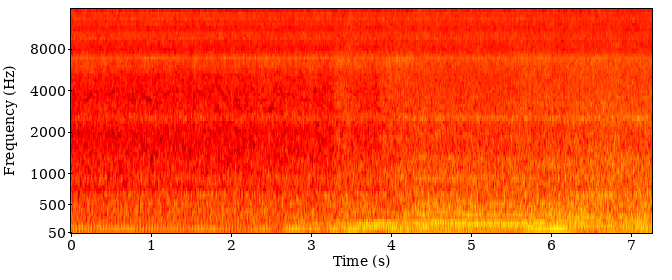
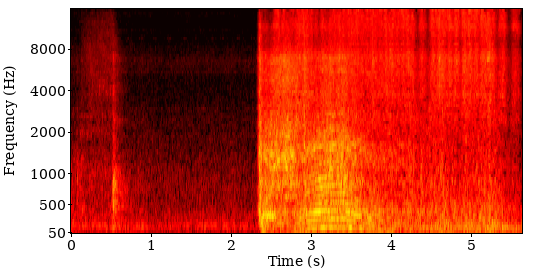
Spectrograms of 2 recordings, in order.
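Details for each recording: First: 1957 Nash Metropolitan barn find that sat for many years, running on old gas after crossed plug wires 3 and 4 were fixed, warming up: an even idle, then a smooth rev-up with no miss or stumble. Normal idle and revving. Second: 1957 Nash Metropolitan barn find that sat for many years, start attempt with the manual choke and fuel pumped: quiet, then a sudden rough, uneven burst of firing that sputters and fades. It cranks but won't start.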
